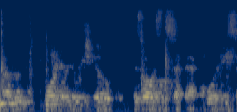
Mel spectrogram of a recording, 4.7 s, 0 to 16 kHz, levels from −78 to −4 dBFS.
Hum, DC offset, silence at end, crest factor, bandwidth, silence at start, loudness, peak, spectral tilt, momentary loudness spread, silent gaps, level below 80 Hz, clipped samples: none; under 0.1%; 0 s; 18 dB; 11.5 kHz; 0 s; -38 LUFS; -20 dBFS; -5.5 dB/octave; 10 LU; none; -60 dBFS; under 0.1%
